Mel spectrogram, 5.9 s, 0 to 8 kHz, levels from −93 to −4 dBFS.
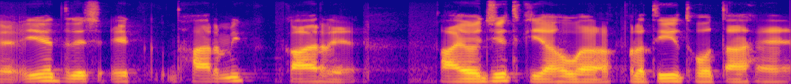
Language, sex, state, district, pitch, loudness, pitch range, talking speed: Hindi, male, Jharkhand, Ranchi, 100 Hz, -17 LUFS, 95-115 Hz, 110 wpm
